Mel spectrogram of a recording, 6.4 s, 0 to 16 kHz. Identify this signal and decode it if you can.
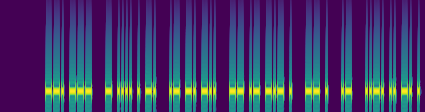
Morse code, heard as a keyed tone, about 40 wpm, 700 Hz. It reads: GO THEN AND MAKE ME A FINE
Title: Sentences from Top 1000 Words - Review Part 5 - 40wpm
